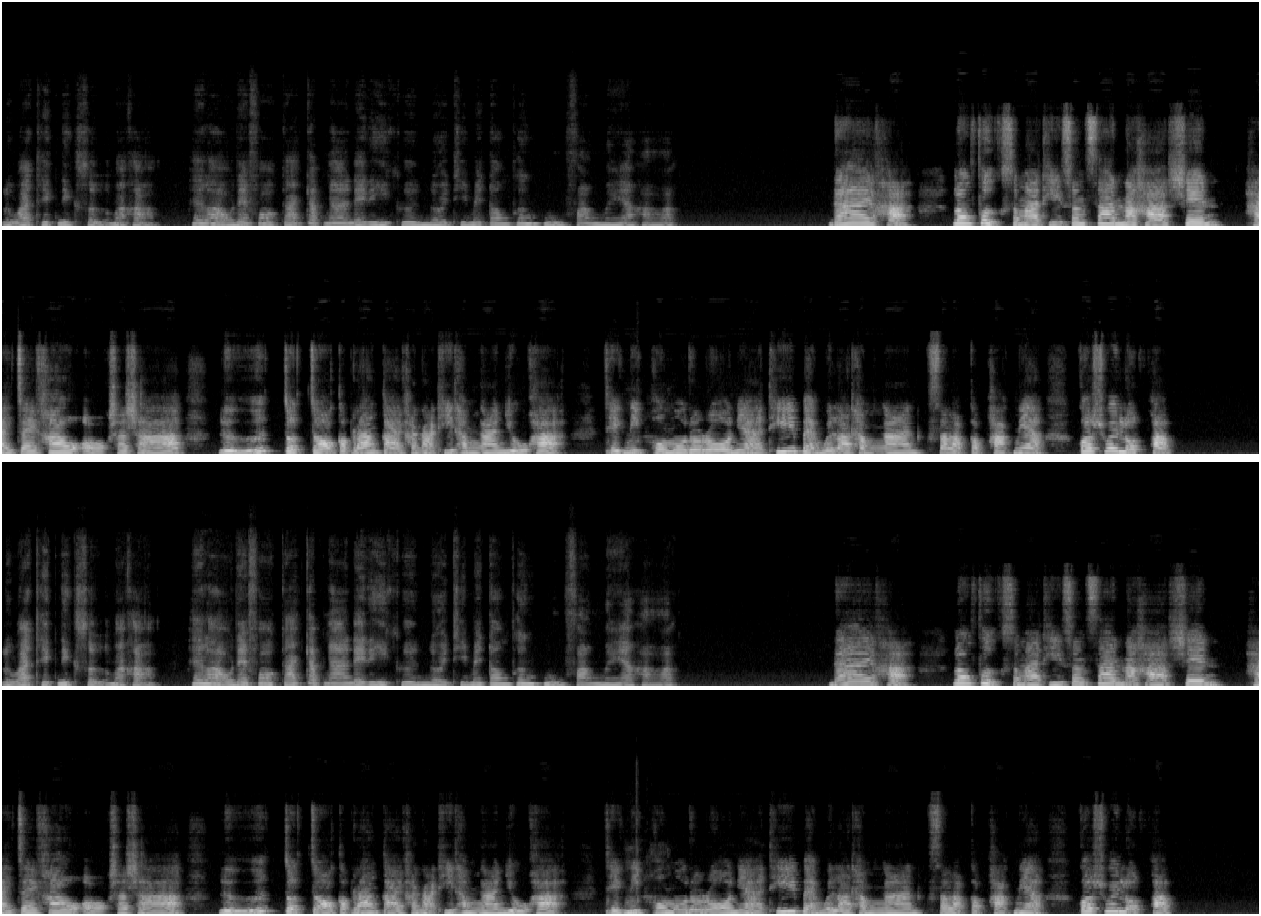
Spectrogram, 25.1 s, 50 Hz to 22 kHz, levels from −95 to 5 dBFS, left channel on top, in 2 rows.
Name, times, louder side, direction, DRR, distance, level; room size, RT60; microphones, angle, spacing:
voice 1, 0.0-1.5 1.9-6.7 18.6-19.3, right 3 dB, 55° right, 0.7 m, -39 dB
voice 2, 8.3-9.1 9.5-12.2 12.4-14.4 14.7-18.2 18.6-24.2, left 3 dB, 60° left, 0.7 m, -28 dB
3.2 x 2.4 x 2.5 m
head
